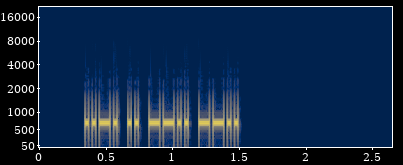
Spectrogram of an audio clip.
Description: Morse code, heard as a keyed tone, about 46 wpm, 700 Hz. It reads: FIZZ
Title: Multi-letter Phonemes Repeated 3x 45wpm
